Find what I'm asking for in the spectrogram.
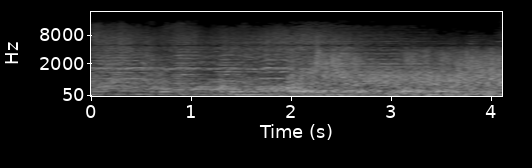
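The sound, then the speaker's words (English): A volcano erupts in a film, giving a loud, continuous roaring rumble with crashing noise that grows slightly stronger in the second half. “It's a volcano going off, caused by him.”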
